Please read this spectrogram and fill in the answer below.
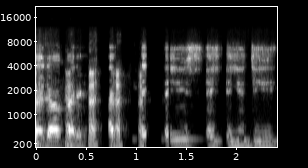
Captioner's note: audio distortion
